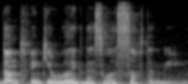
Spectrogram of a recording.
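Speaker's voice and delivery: normal talking voice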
